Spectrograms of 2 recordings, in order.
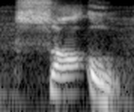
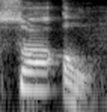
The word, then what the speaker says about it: Saul: brother is talking about when you say Saul it's flat it's not s the proper pronunciation and articulation with your mouth is supposed to be Sal you see how that have that bounce to it Sal it's not s or Paul it's it's it's flat it has nothing it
